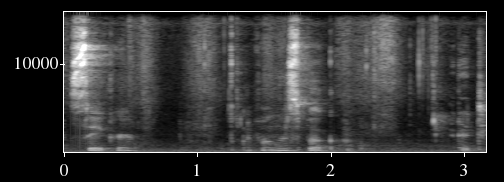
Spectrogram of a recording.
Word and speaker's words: Sager: I think that's how you pronounce it. Sager.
